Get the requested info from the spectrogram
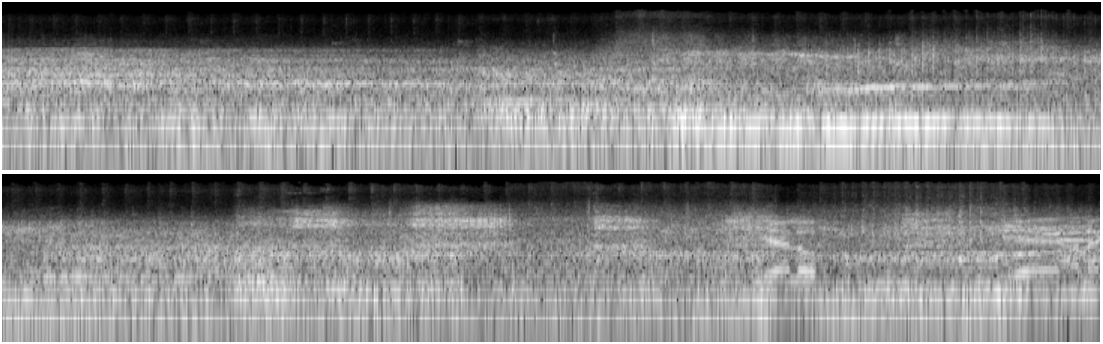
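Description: Busy fairground din: many overlapping crowd voices over a steady mechanical hum from the rides.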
